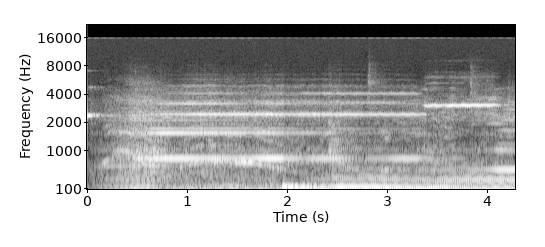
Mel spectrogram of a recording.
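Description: Live rock band's electric guitars holding long, steady ringing notes through the amplifiers, with a low bass note coming in about two seconds in. The sound dips briefly right at the start.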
